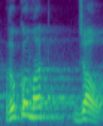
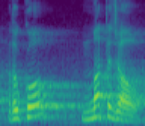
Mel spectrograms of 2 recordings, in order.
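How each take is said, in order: First: رکو مت run together, a clear break, then جاؤ alone; pause after مت. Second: Slow, with a clear break after رکو, then مت جاؤ together; pause after رکو. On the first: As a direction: hold off جاؤ until after a pause following مت. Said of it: "اس سے پتہ چلتا ہے رکو مت". (رکو مت ایک ساتھ، پھر ٹھہر کر جاؤ) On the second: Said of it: "اس کا مطلب یہ ہے کہ رکنا ہے". (رکو کے بعد واضح ٹھہراؤ، پھر مت جاؤ ایک ساتھ) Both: Shown as a demonstration.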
